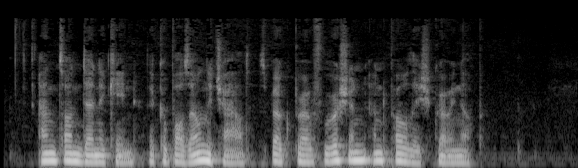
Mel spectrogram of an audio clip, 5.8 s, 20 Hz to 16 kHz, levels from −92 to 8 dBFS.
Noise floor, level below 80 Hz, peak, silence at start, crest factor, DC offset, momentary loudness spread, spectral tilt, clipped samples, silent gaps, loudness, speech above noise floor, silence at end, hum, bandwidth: -63 dBFS; -48 dBFS; -6 dBFS; 0.4 s; 16 dB; under 0.1%; 11 LU; -8.5 dB/octave; under 0.1%; none; -22 LUFS; 43 dB; 1.05 s; none; 9.4 kHz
